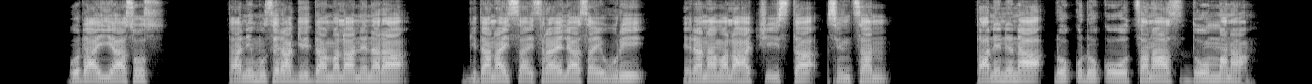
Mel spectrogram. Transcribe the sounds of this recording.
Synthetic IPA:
ɡɔd̪ajjːaːsɔs | t̪ɐnɪmʊsɛɾɐɡɪd̪ɪd̪ɐmɐlɐnɛnɐɾɐ | ɡɪd̪ɐnɐjsːɐɪsɾaːelɛɐsɐjwʊɾɪ | ɛɾɐnɐmɐlɐhɐt͡ʃːɪɪst̪ːɐsɪnt͡sːɐn | t̪ɐnɪnɛnɐɗɔkʼːɔɗɔkʼːɔo̞ːt͡sːɐnaːsd̪o̞ːmːɐnɐ̰

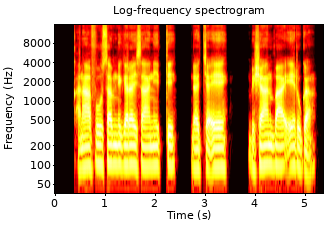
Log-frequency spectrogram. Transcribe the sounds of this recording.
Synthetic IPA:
kʰɐnaːfuːsɐbnɪɡɐɾɐɪsaːniːt̪ːɪ | d̪ɐt͡ʃːɐʔe̞ː | bɪʃaːnbaːʔe̞ːɾʊɡɐ̰

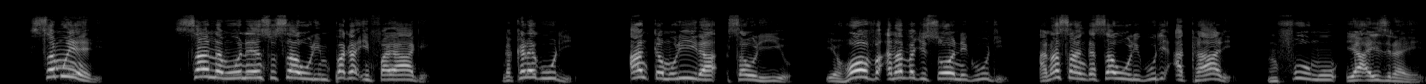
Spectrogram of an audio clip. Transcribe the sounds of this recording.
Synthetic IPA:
samuɛlḭ | sanamuɔnɛnsɔsaulim̩pakaʔiɱfajaːkɛ | ŋɡakʰalɛk̬uːt̬ḭ | aŋkamuliɾasauliːjɔ̰ | jɛɦɔvaʔanavat͡ʃisɔnik̬uːt̬i | anasaŋɡasaulik̬utiʔakʰalɛ̰ | ɱ̩fumujais̬ɾaɛ̰ːli

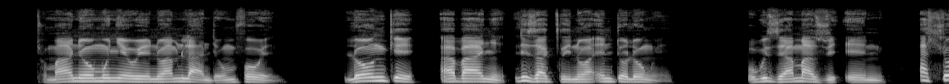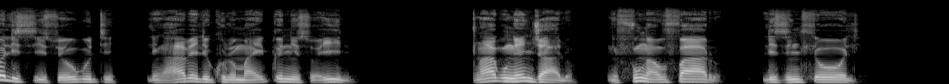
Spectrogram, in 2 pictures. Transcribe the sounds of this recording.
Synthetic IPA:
tʰumaniomuɲɛwenuam̩landʱɛum̩fɔweːnu | lɔŋkʼɛ | a̰βaɲɛlizaɡ͡ǀʱinwaʔɛntʼɔlɔŋweːni | uɣuzɛamazwiʔenu | aɬolisiswɛuɣutʰi | liŋaβɛlikʰulumaiǃinisɔjiːni | ŋ͡ǁaɣuŋɛnd͡ʒʱalɔ | ŋifuŋaufarɔ | lizinɬoːli

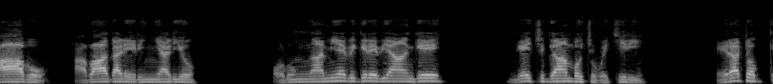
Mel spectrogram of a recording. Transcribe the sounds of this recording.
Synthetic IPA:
aβo̞ | a̰βaːɡale̞ːɾiɲːaljo̞ | oluŋːamje̞ːβiɡe̞ɾe̞βjaːŋɡe̞ | ŋɡe̞ːciɡaːmbo̞coβwe̞ciɾi | e̞ɾato̞kː

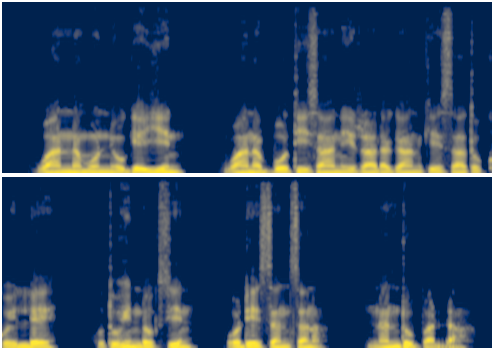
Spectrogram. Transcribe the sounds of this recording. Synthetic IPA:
waːnːɐmo̞ːnːɪɔɡe̞ːjːiːn | waːnɐbːo̞ːt̪iːɪsaːniːɪrːaːᶑɐɡɐʔɐŋke̞ːsːaːt̪ɔkːɔɪlːe̞ː | ʊt̪uːhɪnᶑɔksiːn | ɔd̪e̞ːsːɐnsɐnɐ | nɐnd̪ʊbːɐ̰ᶑɐ̰

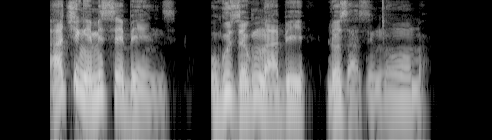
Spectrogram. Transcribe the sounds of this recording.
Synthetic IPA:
ɦat͡ʃʼiŋemisɛβend͡zʱi | uɣuzɛɣuŋaβi | lɔzaziŋ͡ǀɔːma

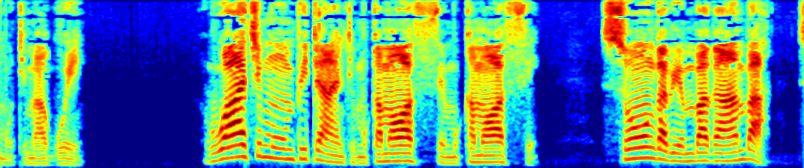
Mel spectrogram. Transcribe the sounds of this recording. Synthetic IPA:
mutima̰ɡwe̞̰ | lwaːcimumpitantimukamawafːe̞mukamawafːe̞ | so̞ːŋɡaβje̞muβaɡaːmba

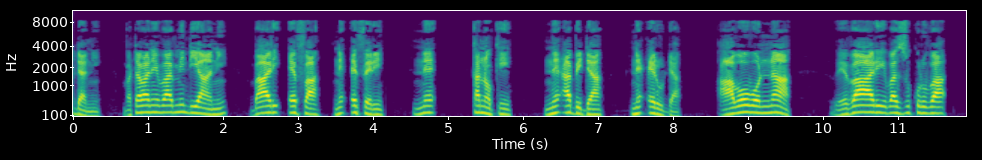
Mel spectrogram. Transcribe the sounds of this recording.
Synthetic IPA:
dani | βataβaniβamidiani | βaliefa | ne̞ʔefe̞ɾi | ne̞ | kano̞ki | ne̞ʔabida | ne̞ʔeɾuda̰ː | βo̞βo̞nːa | βeβaliβazukuluβa

